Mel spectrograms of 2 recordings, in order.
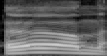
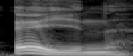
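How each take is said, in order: First: It is said in plain standard Swedish. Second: It is said with a Gotland dialect diphthong.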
